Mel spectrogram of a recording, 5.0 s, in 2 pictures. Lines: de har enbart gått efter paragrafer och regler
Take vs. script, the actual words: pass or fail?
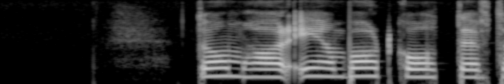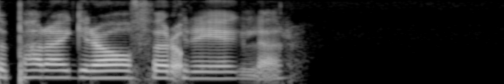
fail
